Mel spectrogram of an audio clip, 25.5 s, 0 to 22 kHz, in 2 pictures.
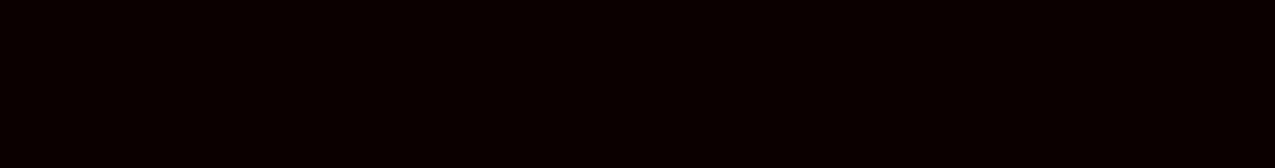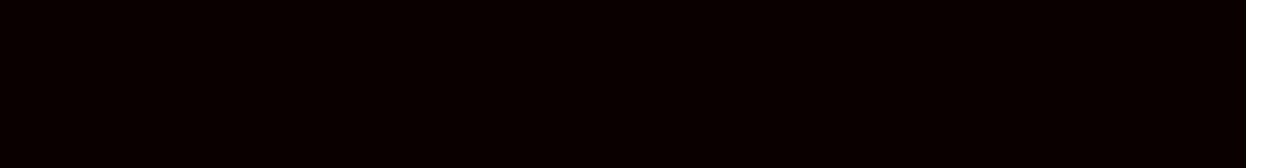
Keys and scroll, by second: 1.9 6, 2.5 Return, 4.0 t, 4.5 Return, 6.6 3, 7.5 Return, 8.9 t, 9.3 Return, 10.9 1, 11.6 0, 11.8 Return, 13.3 b, 13.6 Return, 15.7 1, 16.9 Return, 17.8 d, 18.2 Return, 24.5 Return.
